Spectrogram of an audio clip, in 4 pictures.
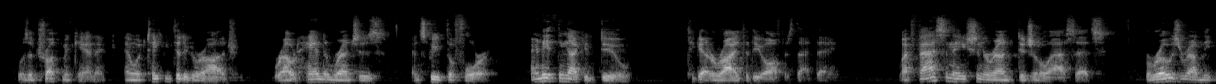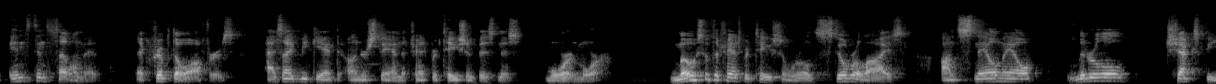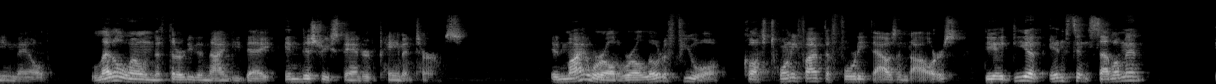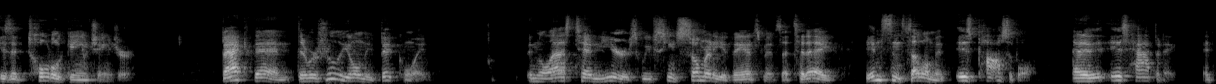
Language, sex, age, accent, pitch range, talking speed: English, male, 30-49, American, 105-165 Hz, 165 wpm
